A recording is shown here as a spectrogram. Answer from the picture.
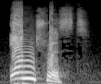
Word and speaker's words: interest: Interest. Interest. I am interested. Yes, interest. In gets a clear stress.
